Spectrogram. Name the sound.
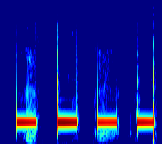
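telephone busy signal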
